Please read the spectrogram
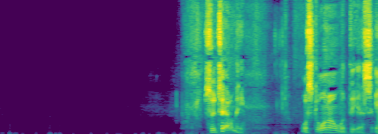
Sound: blank Audio

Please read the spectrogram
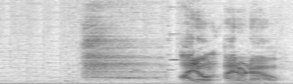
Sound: sighs

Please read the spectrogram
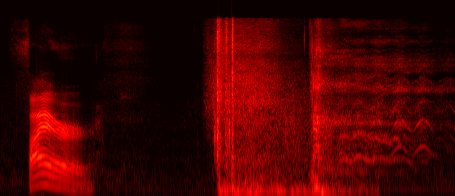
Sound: booming sound; laughter

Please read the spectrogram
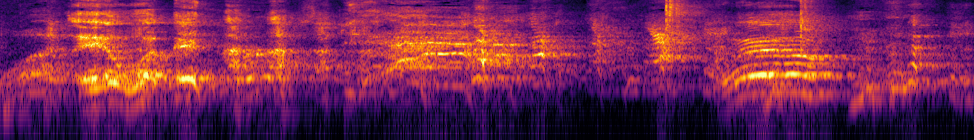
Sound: all laughing

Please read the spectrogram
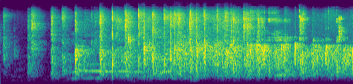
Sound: all applauding

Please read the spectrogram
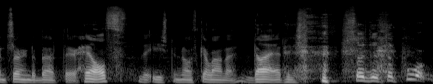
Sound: laughs

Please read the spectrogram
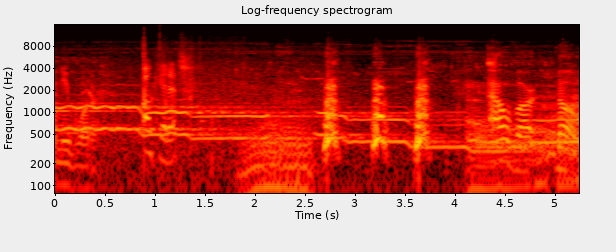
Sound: dog barking

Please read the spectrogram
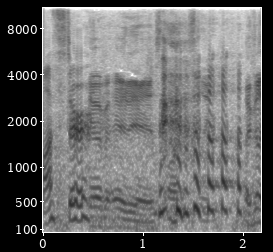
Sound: chuckles

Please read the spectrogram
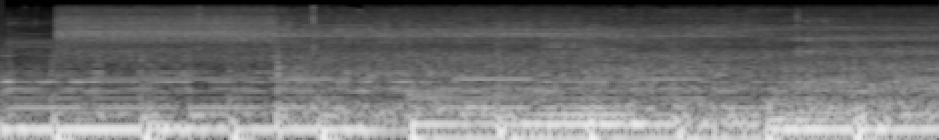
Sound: gentle music; gas hissing

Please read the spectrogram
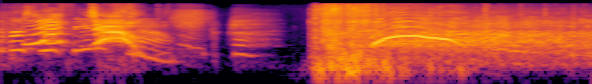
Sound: sneezes; screams

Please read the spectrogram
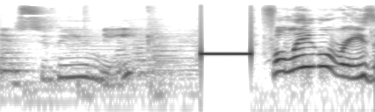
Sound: beep

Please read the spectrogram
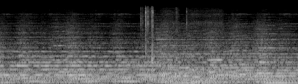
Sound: camera shutter click

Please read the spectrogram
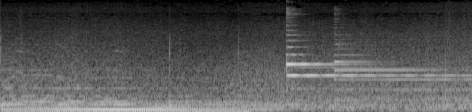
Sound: rings doorbell

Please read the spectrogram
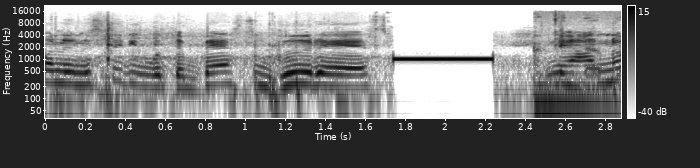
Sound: beep

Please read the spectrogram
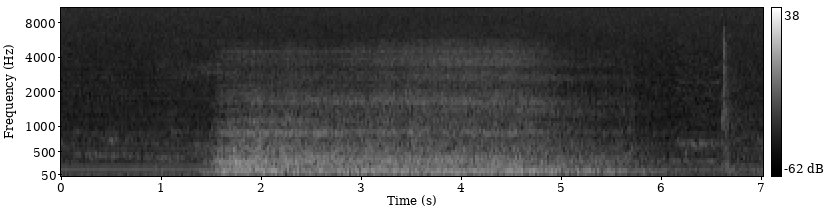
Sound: shri mataji blows into the microphone

